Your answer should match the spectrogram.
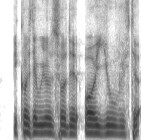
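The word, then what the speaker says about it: houx: Laurier, ou. We don't we don't pronounce the H. So in English, you would say holly, but in French, ou.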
